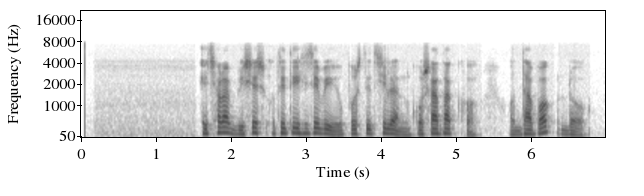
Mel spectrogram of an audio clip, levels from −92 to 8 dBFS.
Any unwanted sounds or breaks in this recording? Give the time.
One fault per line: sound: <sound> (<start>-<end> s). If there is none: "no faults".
no faults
